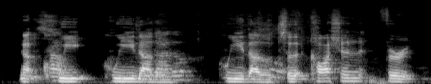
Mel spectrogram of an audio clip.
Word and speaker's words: cuidado: And there's that hard C sound, just like how we would have, think like cumin, like the seasoning cumin, cuidado. So that C carries the same pronunciation there.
